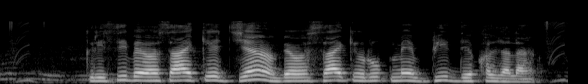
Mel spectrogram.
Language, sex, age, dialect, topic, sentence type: Bhojpuri, male, 18-24, Western, agriculture, statement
